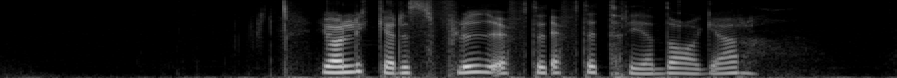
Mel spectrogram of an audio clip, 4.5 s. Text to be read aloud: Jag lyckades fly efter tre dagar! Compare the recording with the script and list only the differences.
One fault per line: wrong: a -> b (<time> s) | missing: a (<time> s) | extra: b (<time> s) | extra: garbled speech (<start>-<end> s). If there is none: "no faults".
extra: efter (2.7 s)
